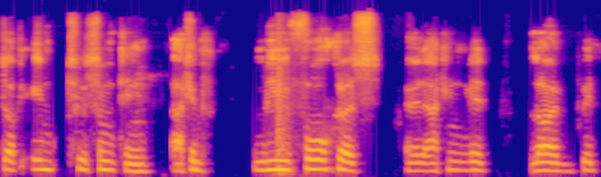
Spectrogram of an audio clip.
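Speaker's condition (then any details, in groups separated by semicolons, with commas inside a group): Down syndrome; congenital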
